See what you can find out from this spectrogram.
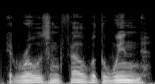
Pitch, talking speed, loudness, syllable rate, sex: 90 Hz, 270 wpm, -15 LUFS, 5.0 syllables/s, male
